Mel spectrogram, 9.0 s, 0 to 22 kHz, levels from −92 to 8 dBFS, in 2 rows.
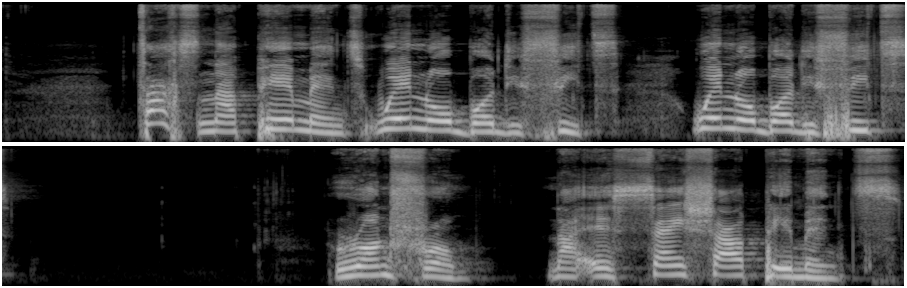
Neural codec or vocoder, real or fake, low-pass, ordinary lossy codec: none; real; none; none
